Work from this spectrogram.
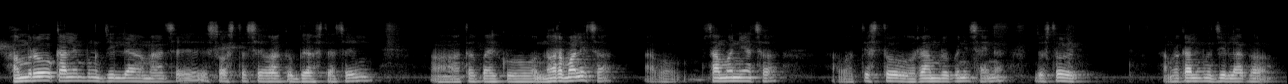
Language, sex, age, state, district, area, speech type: Nepali, male, 30-45, West Bengal, Kalimpong, rural, spontaneous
